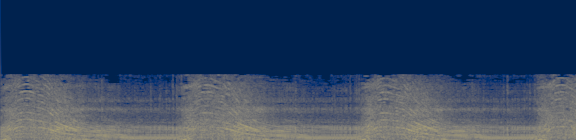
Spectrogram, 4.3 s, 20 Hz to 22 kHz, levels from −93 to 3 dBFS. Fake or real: real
